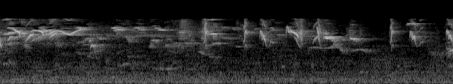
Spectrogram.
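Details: Competing song of a Vietnamese and an Indonesian Oriental magpie-robin: high warbled whistles at first, then sharp separate chips and short slurred notes spaced under a second apart.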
